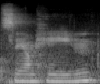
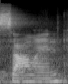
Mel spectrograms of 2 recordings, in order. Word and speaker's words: Samhain: And, you know, in Samhain, a lot of people call it Samhain, but the pronunciation, as I've learned it, is Samhain.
